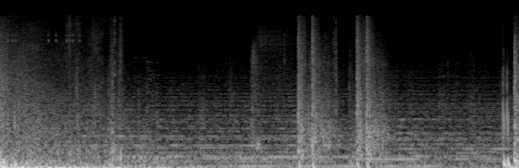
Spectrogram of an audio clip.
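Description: Loud gunfire in Rust, a few sharp shots and short bursts cracking out over a rumbling background, with spaced single reports toward the end.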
